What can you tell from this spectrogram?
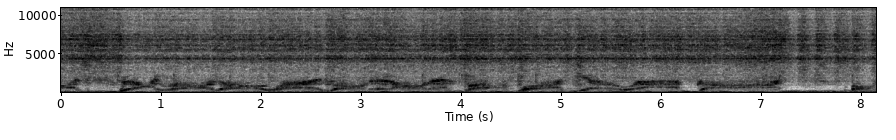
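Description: Heavy rock music without vocals: electric guitar notes that bend and slide over a steady, heavy low bass.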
